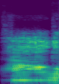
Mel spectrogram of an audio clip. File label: "tag", robot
